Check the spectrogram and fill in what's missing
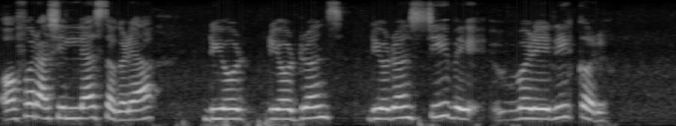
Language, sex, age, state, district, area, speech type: Goan Konkani, female, 18-30, Goa, Ponda, rural, read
